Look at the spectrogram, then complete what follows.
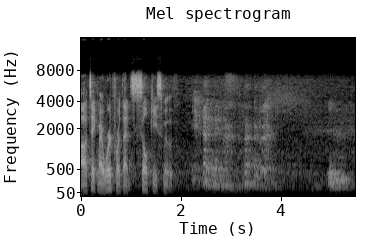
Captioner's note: audience laughs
